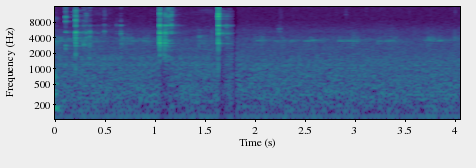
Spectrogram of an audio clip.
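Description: A glass dish clinks lightly as food is set on it.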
